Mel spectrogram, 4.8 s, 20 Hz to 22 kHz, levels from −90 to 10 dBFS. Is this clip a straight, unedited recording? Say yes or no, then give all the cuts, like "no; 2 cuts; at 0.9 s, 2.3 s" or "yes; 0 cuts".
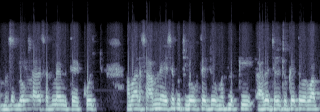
yes; 0 cuts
